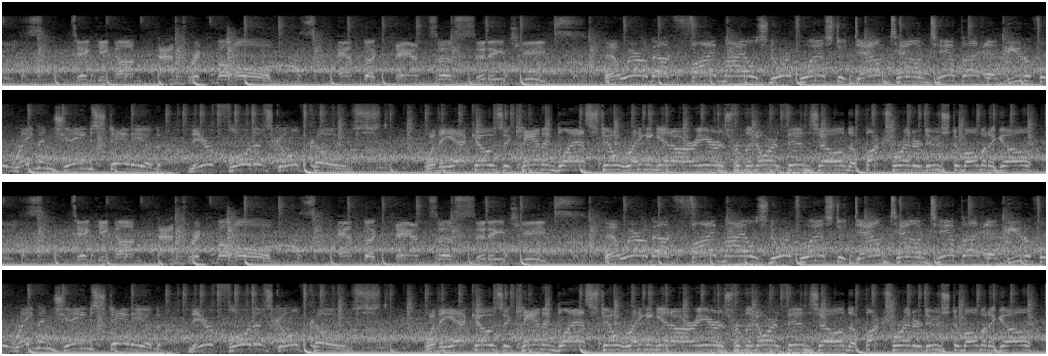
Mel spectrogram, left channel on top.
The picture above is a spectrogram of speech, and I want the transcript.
taking on Patrick Mahomes and the Kansas City Chiefs. Now we're about 5 miles northwest of downtown Tampa at beautiful Raymond James Stadium near Florida's Gulf Coast. With the echoes of cannon blast still ringing in our ears from the north end zone, the Bucs were introduced a moment ago,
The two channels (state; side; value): identical; both; correlation 1.00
